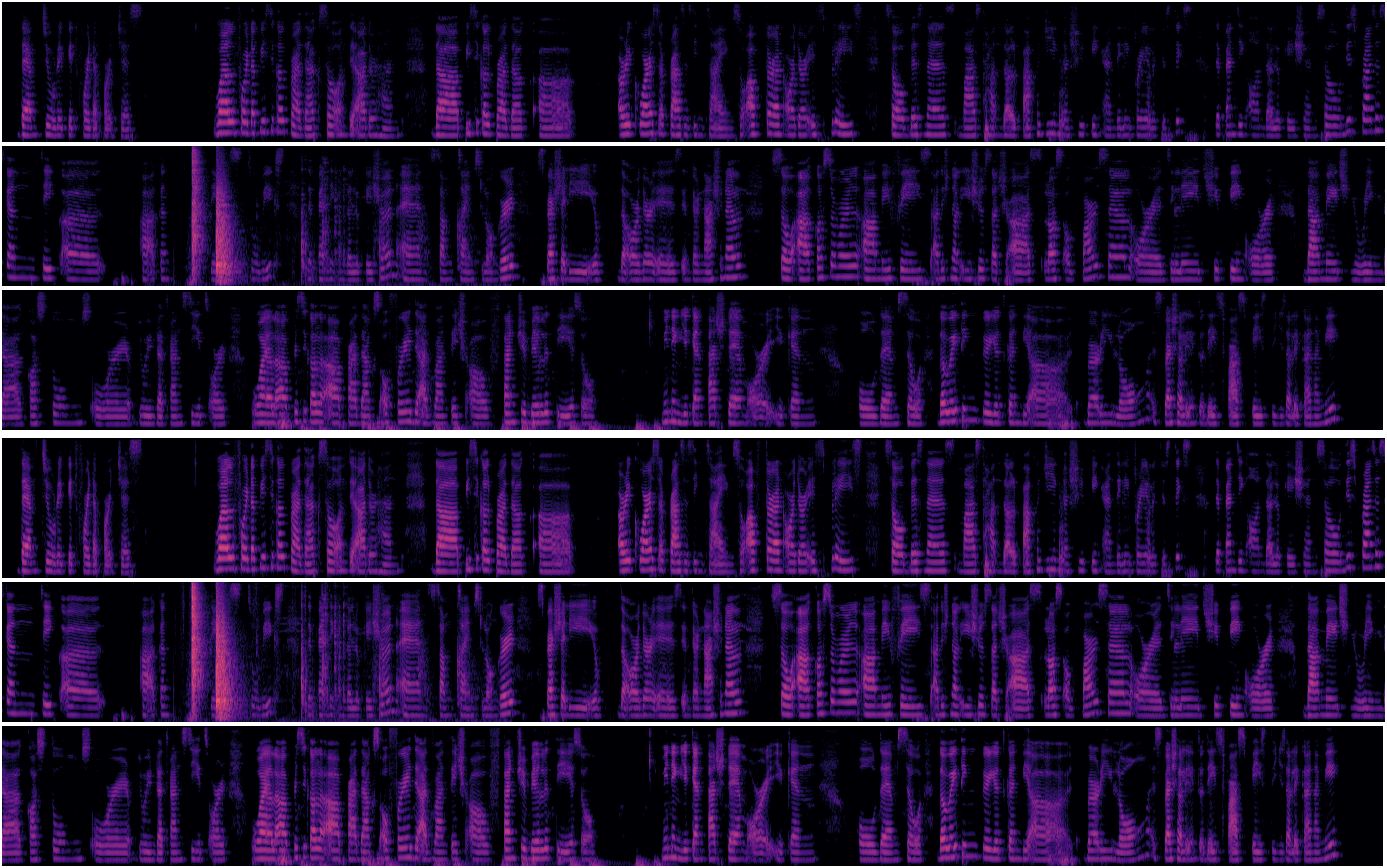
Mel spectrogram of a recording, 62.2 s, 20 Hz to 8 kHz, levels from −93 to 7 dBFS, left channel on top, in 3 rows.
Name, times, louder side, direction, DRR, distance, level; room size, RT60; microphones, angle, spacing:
voice 1, 0.3-2.1 3.2-8.5 9.2-17.5 17.8-18.1 18.3-22.3 22.8-23.3 23.6-25.2 25.5-28.4 28.8-29.7 30.0-50.4 51.4-54.1 54.3-61.7, right 4 dB, 30° right, 0.8 m, -51 dB
sound 1, 23.5-24.6 25.2-25.9 26.3-27.2 27.6-27.8 28.3-28.4, right 7 dB, 70° right, 0.6 m, -36 dB
sound 2, 46.0-46.5 47.0-51.6, equal, 20° left, 1.3 m, -59 dB
7.4 x 4.3 x 3.5 m
head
